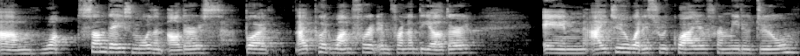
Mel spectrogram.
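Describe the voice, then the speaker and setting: In a Spanish accent, a woman speaks at a very slow pace and medium pitch with monotone, flat intonation, amid audible room echo and noticeable background noise. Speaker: motivational speaker. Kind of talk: personal testimony monologue. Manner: halting, with many ums.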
